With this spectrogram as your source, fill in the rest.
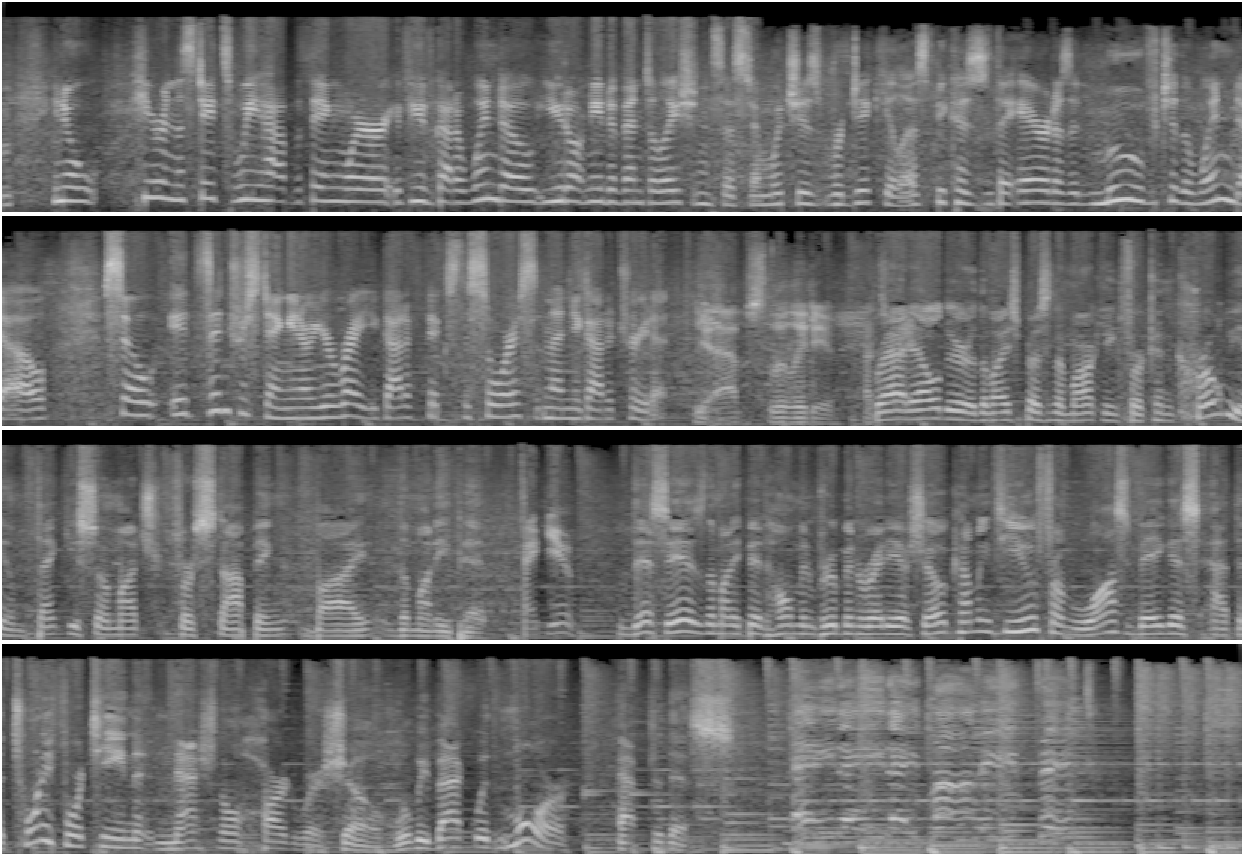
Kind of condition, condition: setting, busy venue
